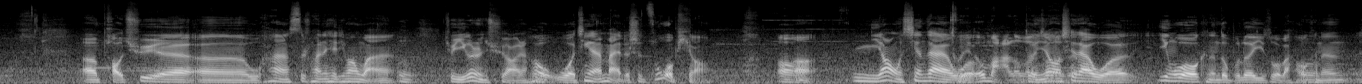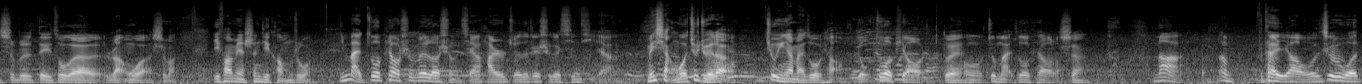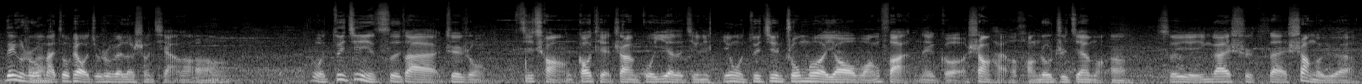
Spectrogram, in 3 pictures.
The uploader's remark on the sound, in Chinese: 本期录制于亚运会期间的萧山机场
